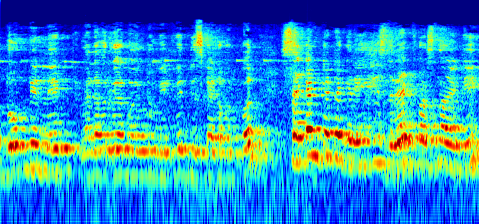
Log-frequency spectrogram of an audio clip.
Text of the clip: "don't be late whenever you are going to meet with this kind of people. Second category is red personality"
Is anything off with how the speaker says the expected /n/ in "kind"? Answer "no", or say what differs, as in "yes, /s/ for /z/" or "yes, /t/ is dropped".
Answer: yes, /n/ is dropped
